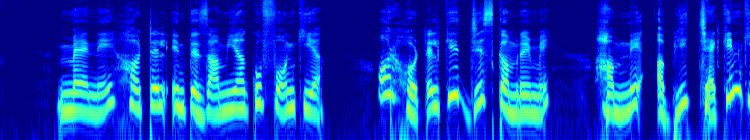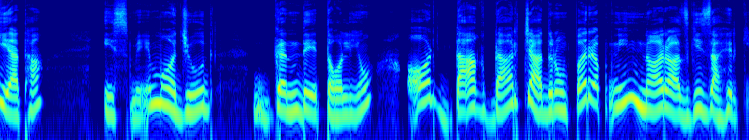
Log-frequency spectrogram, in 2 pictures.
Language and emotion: Urdu, disgusted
